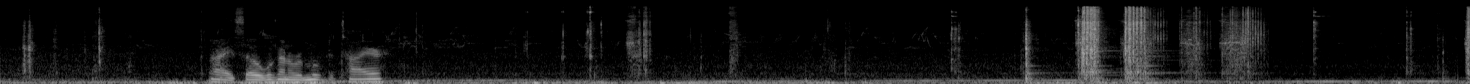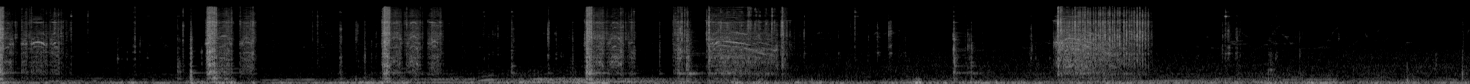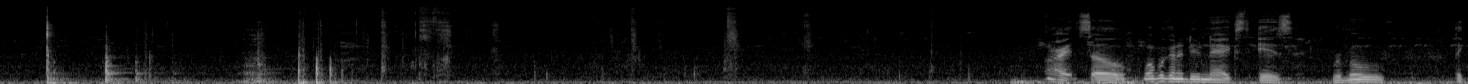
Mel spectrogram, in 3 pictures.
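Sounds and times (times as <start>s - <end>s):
nuts and tools clinking: 9.4s - 27.7s
impact wrench bursts: 10.7s - 12.8s, 14.6s - 15.4s, 20.5s - 22.8s, 25.1s - 26.3s.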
